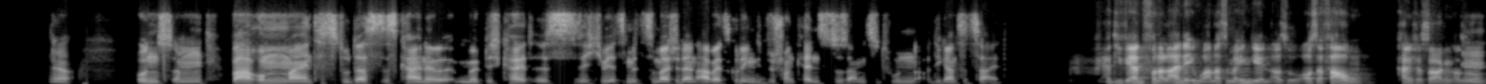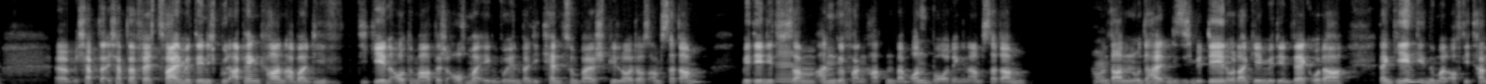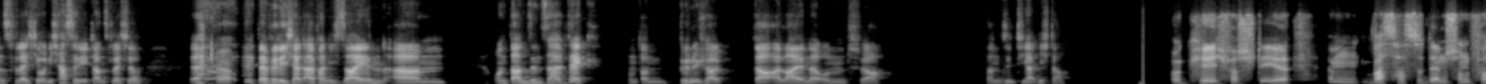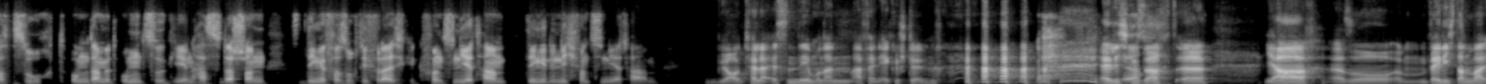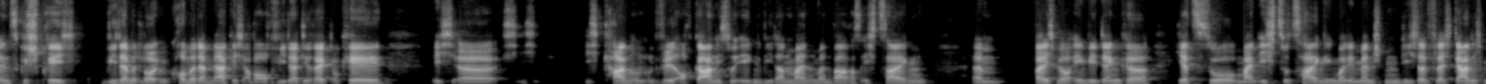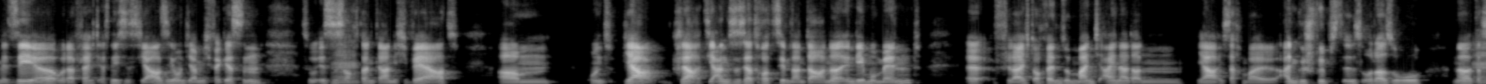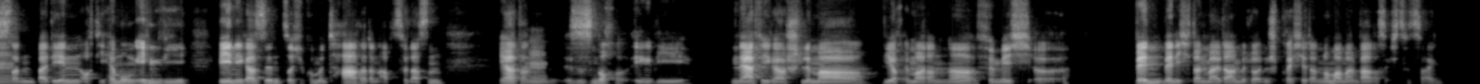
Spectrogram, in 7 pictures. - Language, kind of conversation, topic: German, advice, Wie kann ich mich trotz Angst vor Bewertung und Ablehnung selbstsicherer fühlen?
- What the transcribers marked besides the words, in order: tapping; other noise; scoff; snort; laugh; laughing while speaking: "irgendwie"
